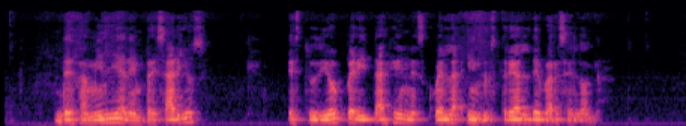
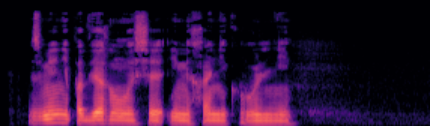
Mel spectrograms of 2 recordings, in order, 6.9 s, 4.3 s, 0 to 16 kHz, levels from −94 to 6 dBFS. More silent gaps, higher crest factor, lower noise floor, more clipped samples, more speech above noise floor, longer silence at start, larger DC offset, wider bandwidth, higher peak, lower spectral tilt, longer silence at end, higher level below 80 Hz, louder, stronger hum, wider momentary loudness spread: neither; about the same, 18 dB vs 20 dB; second, -66 dBFS vs -77 dBFS; neither; second, 42 dB vs 50 dB; first, 0.55 s vs 0.3 s; neither; about the same, 11.5 kHz vs 11.5 kHz; first, -6 dBFS vs -10 dBFS; first, -7.5 dB/octave vs -6 dB/octave; second, 0.9 s vs 1.4 s; about the same, -56 dBFS vs -54 dBFS; first, -24 LUFS vs -28 LUFS; neither; first, 12 LU vs 7 LU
